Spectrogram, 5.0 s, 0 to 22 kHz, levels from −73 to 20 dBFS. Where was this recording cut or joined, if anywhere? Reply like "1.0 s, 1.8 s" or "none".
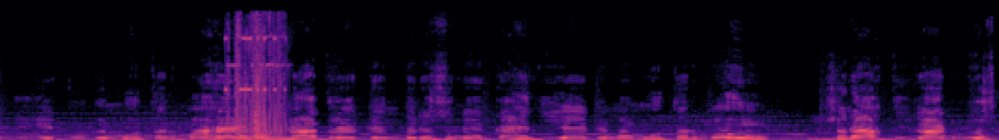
1.3 s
